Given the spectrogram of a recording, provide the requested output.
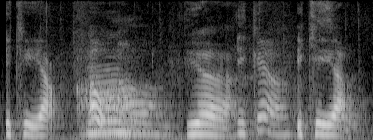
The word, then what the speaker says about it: IKEA: Yeah, and everyone pronounces it differently. Yeah, from what it's actually called. What is it actually called? IKEA.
